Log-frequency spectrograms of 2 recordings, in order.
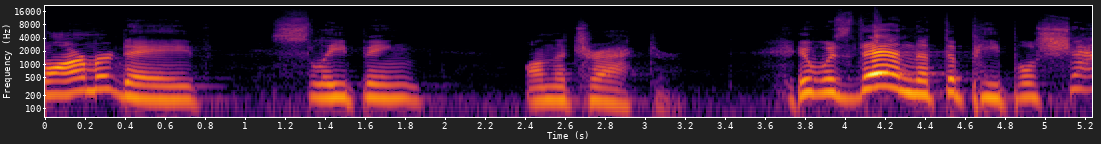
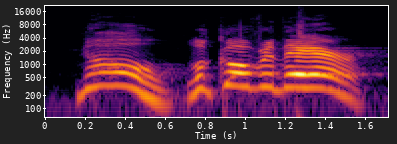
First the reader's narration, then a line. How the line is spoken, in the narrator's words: a little boy shouted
